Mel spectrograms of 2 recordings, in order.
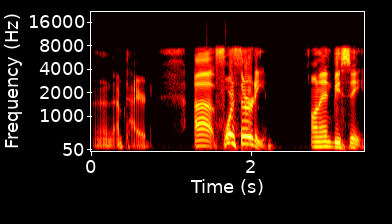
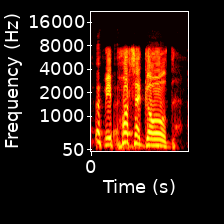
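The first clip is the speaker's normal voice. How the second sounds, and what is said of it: Bad put-on Irish accent. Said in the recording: “That's a bad Irish accent. I should do better.”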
